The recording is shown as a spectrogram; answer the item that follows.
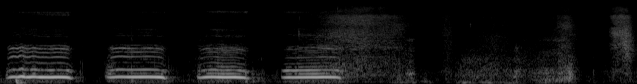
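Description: A baby vocalising in short, steady-pitched calls, four in a row, each about half a second long, followed by softer, breathy noise.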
